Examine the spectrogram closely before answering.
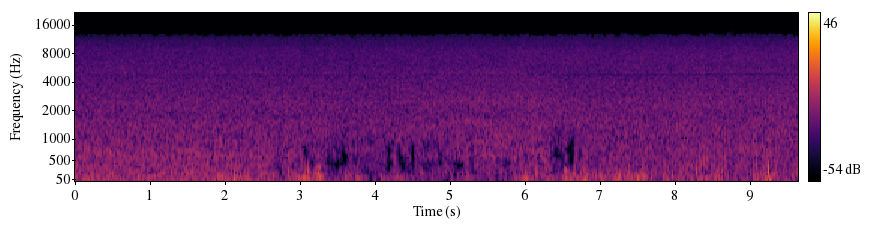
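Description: A waterfall roars steadily close by.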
